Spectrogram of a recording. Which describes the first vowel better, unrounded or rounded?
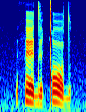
unrounded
